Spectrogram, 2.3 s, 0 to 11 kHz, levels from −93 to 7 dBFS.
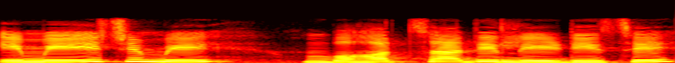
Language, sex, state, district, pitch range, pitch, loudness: Hindi, female, Uttar Pradesh, Muzaffarnagar, 245-285 Hz, 275 Hz, -14 LUFS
